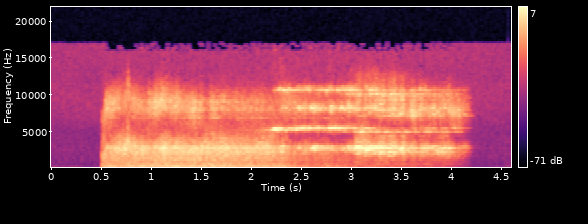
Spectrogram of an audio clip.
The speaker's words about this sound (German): Ist das eine U-Bahn? Hm, ja. Ja, das ist eine U-Bahn.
